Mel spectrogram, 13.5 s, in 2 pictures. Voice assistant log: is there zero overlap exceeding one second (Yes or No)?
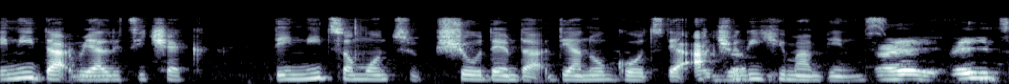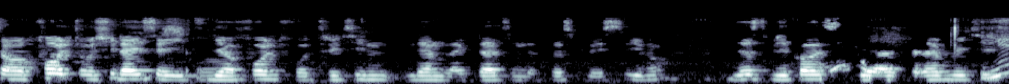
Yes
